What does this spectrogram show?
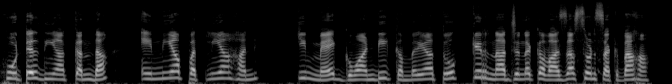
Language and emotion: Punjabi, disgusted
